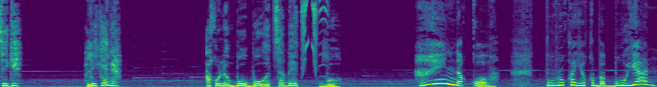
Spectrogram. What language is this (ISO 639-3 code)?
fil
